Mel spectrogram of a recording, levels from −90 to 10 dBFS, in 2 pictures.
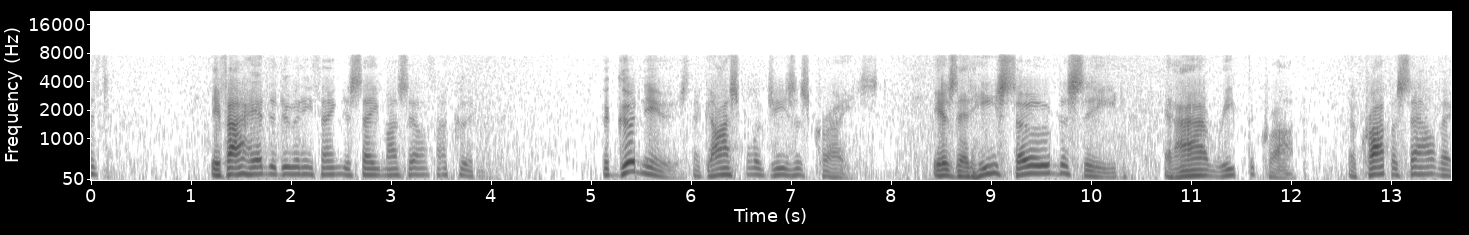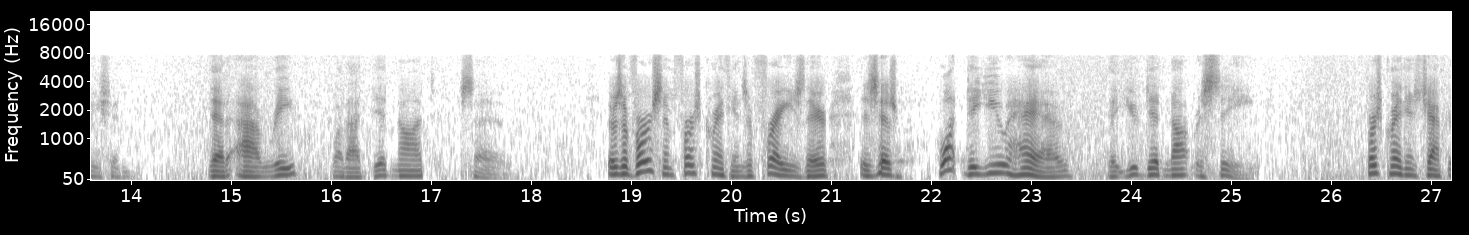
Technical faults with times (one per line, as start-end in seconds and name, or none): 0.00-27.21 overdone noise removal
